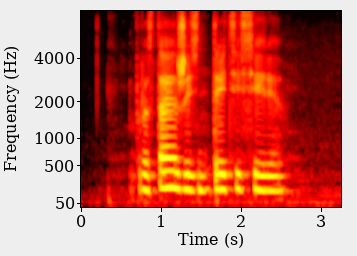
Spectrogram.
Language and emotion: Russian, neutral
